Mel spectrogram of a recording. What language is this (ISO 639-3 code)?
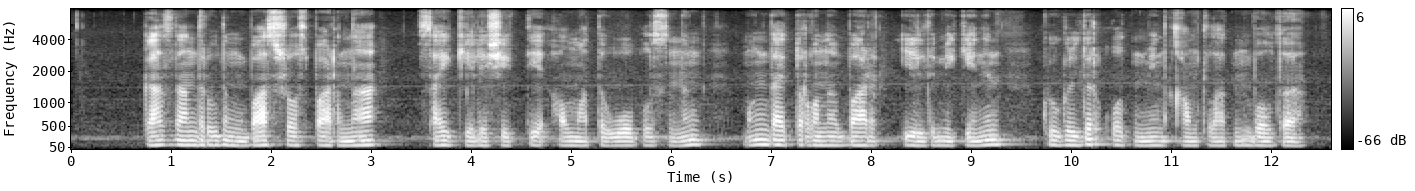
kaz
